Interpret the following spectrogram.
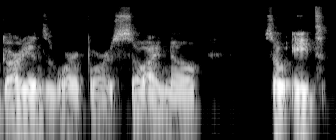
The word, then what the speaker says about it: Ouroboros: It is said Ouroboros.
